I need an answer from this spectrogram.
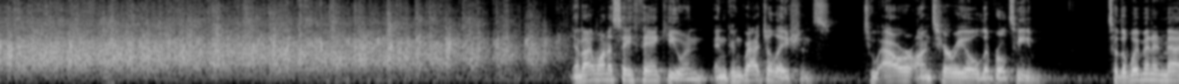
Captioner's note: applause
